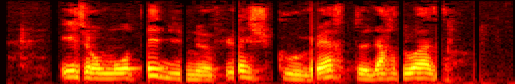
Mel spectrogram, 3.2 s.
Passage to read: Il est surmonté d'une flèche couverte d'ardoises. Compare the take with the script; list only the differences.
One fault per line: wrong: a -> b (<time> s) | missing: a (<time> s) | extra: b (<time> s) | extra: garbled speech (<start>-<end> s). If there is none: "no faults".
missing: est (0.5 s)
